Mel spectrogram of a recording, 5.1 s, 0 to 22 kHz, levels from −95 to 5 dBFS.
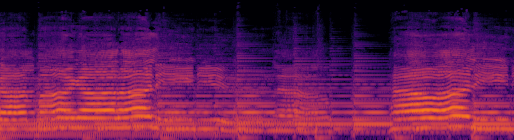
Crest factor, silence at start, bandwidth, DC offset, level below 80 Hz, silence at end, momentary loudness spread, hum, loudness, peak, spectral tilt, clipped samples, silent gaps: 16 dB; 0 s; 16.5 kHz; under 0.1%; -56 dBFS; 0 s; 12 LU; none; -29 LUFS; -14 dBFS; -4 dB/octave; under 0.1%; none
